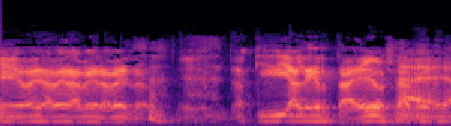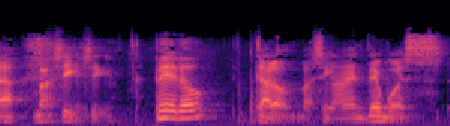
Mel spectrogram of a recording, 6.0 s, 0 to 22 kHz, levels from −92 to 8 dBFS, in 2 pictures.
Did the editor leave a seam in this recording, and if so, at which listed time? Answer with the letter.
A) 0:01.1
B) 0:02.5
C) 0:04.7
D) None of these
C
